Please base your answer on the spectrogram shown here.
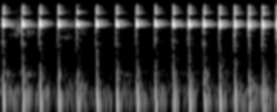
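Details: Ngetik-style ticking of a lovebird, played as a lure for rival birds: crisp high clicks at a steady pace of roughly four per second, nothing else audible.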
